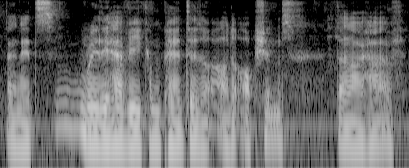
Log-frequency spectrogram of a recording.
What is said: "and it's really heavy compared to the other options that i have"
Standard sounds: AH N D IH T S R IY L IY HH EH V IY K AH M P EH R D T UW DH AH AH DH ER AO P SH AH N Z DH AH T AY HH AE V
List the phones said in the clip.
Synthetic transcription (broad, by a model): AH N IH T S R IY L IY HH EH V IY K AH M P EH D T UW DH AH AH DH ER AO P SH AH N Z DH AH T AY HH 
